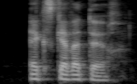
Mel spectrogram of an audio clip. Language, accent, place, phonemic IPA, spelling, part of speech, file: French, France, Lyon, /ɛk.ska.va.tœʁ/, excavateur, noun, LL-Q150 (fra)-excavateur.wav
- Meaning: excavator (vehicle, often on tracks, used to dig ditches etc; a backhoe)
